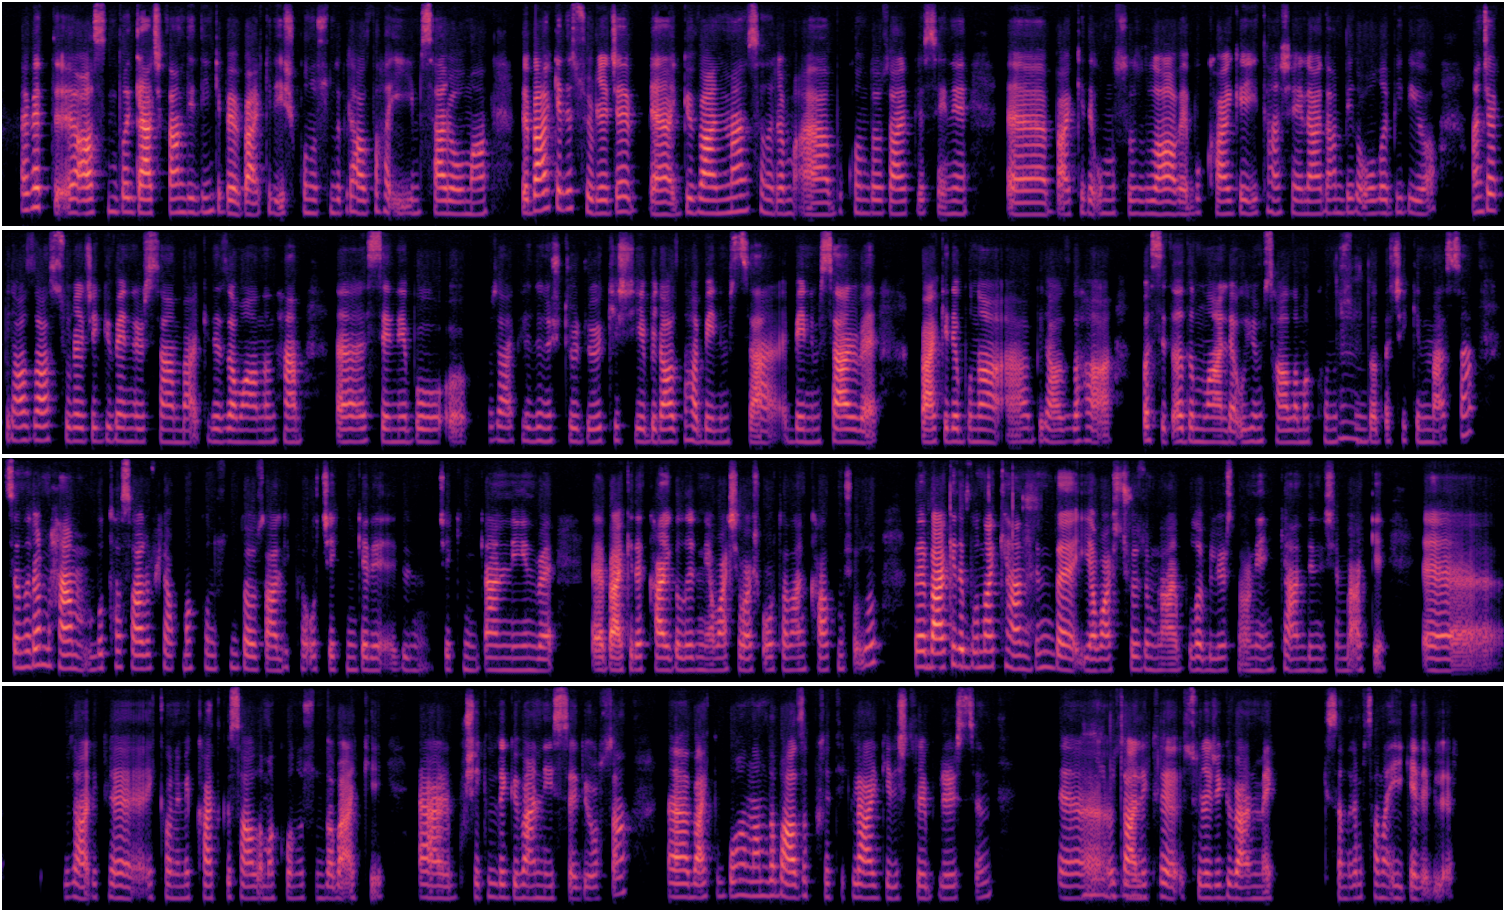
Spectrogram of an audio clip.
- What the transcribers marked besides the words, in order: other background noise; other noise
- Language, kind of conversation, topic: Turkish, advice, Gelecek için para biriktirmeye nereden başlamalıyım?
